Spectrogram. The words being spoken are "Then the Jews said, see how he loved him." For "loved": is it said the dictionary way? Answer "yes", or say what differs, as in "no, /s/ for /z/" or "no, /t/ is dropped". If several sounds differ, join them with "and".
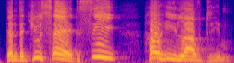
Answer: yes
